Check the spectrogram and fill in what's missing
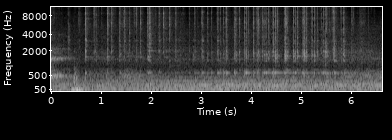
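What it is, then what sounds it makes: Aluminum drink can. A small aluminum beverage can with a purple and yellow label and a drawn marking is held in both hands and tapped and scratched on its sides with the fingertips. Dense, quick, bright ticks and light scratches run throughout, each dying away almost at once. A steady low hum sits underneath.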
